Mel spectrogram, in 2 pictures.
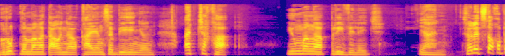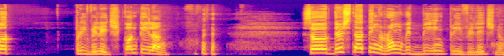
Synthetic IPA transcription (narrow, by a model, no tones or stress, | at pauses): ɡɾup̚nɐŋmɐŋat̪aːʔo̞nɐkaːjɐŋsɐbiːhɪnjon | ʔɐt̪̚t͡ʃɐka | jʊŋmɐŋapɾivɪlɛd͡ʒ | jan | solɛt̪st̪okɐbawt̪̚ | pɾivɪlɛd͡ʒkont̪ilɐŋ | sod̪ɛɹsnat̪ɪŋɹoŋwɪd̪̚biːʔɪŋpɹivɪlɛd͡ʒno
